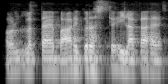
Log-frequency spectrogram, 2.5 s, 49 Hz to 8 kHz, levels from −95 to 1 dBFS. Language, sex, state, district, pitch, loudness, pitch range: Hindi, male, Bihar, Muzaffarpur, 115 Hz, -17 LUFS, 110-120 Hz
